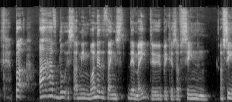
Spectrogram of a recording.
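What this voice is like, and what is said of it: Usual voice. Nothing is said of it.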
